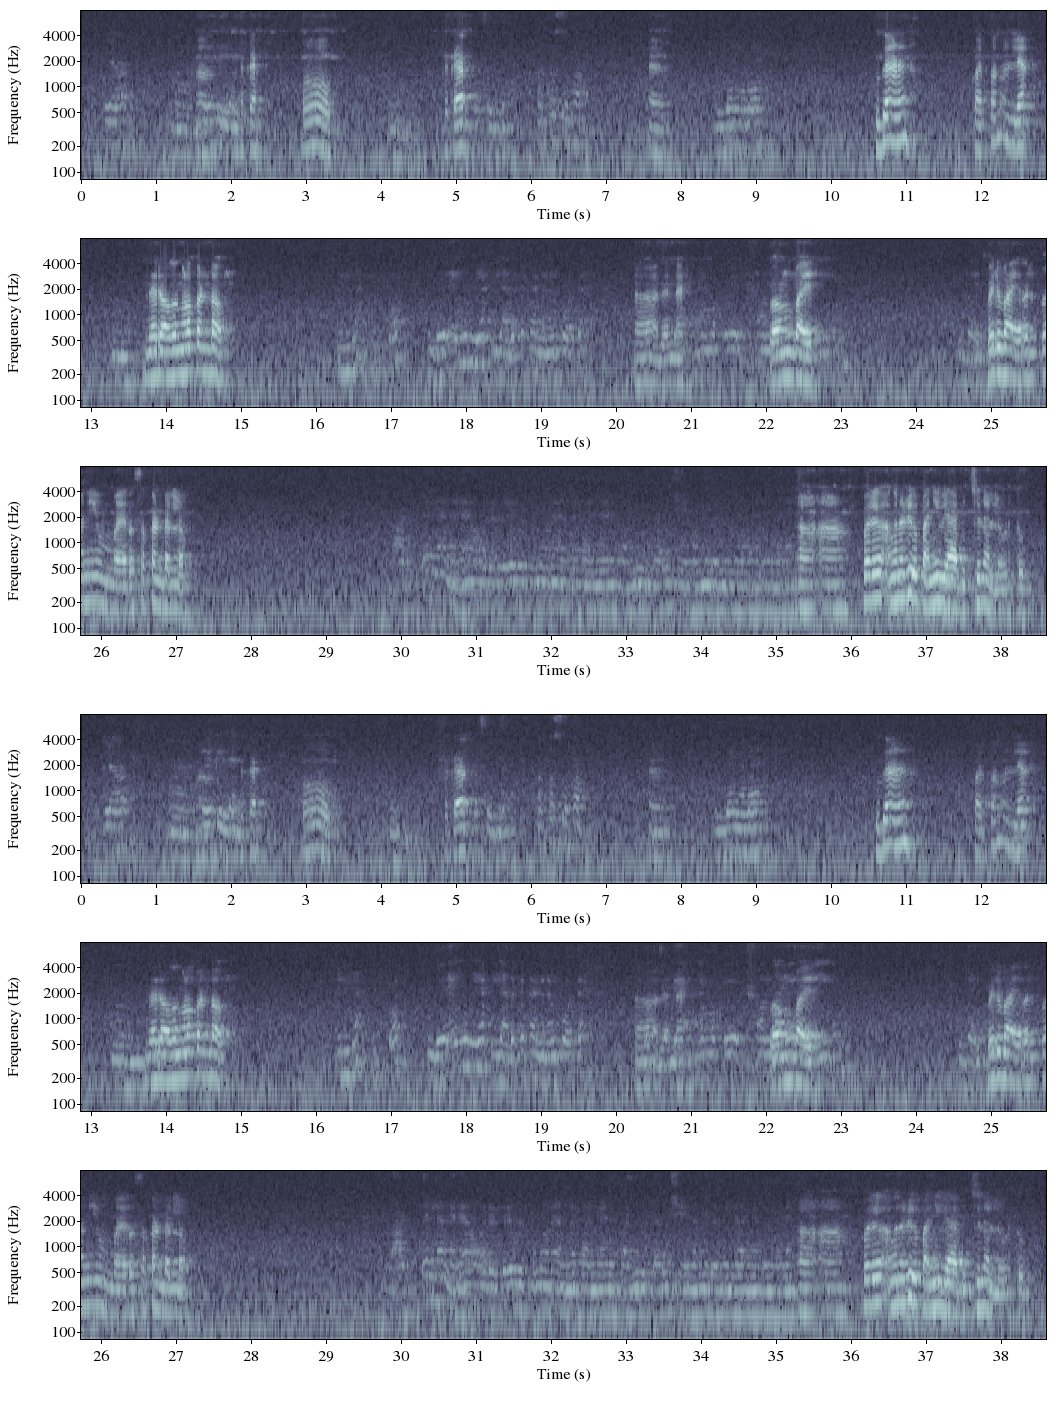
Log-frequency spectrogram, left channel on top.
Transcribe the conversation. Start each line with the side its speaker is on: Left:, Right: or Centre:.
Right: Hello ആ കേട്ടില്ലേ
Left: ആഹ് എന്തൊക്കെ ഓ-
Right: ഉം
Left: എന്തൊക്കെ
Right: ഒക്കെ സുഖം ഒക്കെ സുഖം
Left: ആ
Right: എന്തങ്ങെനെ
Left: സുഖാണ് കൊഴപ്പൊന്നുല്ല
Right: ഉം
Left: എന്താ രോഗങ്ങളൊക്കെ ഉണ്ടോ
Right: ഇല്ല ഇപ്പം ഇതുവരെ ഒന്നും ഇല്ല ഇല്ലാതൊക്കട്ട് അങ്ങനെയ ഒ പോട്ട
Left: ആഹ്
Right: കുറച്ചൊക്കെ
Left: അതന്നെ
Right: നമുക്ക്
Left: ഇപ്പം
Right: ഒന്നാകത്
Left: വയ
Right: എല്ലാം ഇല്ലല്ലോ
Left: ഇപ്പൊ ഒരു വൈറൽപ്പനിയും വൈറസൊക്കെ ഉണ്ടല്ലോ
Right: അടുത്തല്ലാം അങ്ങനെ ഓരോരുത്തരെ വിളിക്കുമ്പോൾ നല്ല പനിയാണ് പനി വിട്ടാലും ക്ഷീണം വിടണില്ല പറഞ്ഞാണ്ട് ഇങ്ങനെ
Left: ആഹ് ആഹ് ഇപ്പൊ ഒരു അങ്ങന
Right: ഉം
Left: ഒരു പനി വ്യാപിച്ചിണല്ലോടത്തും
